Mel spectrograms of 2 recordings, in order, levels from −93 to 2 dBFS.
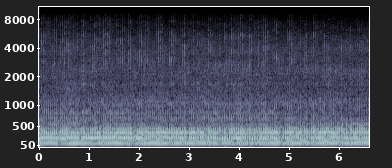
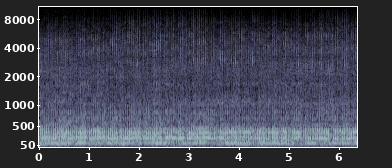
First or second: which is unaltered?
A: first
